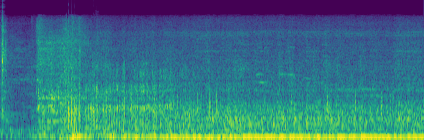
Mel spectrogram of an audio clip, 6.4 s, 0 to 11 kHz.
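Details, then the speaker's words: Red truck just after an oil and filter change, started to check oil pressure build-up. It cranks and catches within half a second, then settles into a steady, even idle with no knocks or ticks, about 38 psi at idle: normal start and idle. "Oil and filter change complete. Here, we'll fire it up, see how fast that oil pressure comes up."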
